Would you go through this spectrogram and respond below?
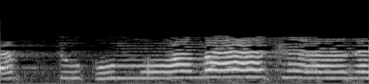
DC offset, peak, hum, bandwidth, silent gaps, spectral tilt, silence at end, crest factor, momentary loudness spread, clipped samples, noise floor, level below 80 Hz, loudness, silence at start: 0.4%; -2 dBFS; none; 3.9 kHz; none; -9 dB/octave; 0 s; 14 dB; 16 LU; under 0.1%; -36 dBFS; -56 dBFS; -16 LUFS; 0 s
